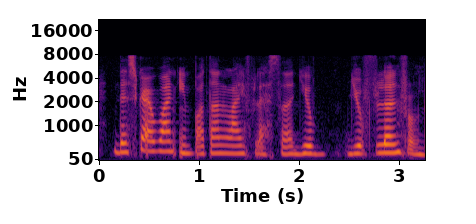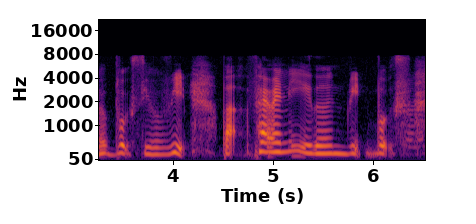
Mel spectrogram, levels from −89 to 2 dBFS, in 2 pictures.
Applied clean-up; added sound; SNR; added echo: none; none; none; none.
